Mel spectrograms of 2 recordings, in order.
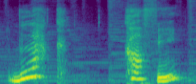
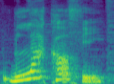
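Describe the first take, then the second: First: The two k sounds are said separately. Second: The k sounds merge into one long k.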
